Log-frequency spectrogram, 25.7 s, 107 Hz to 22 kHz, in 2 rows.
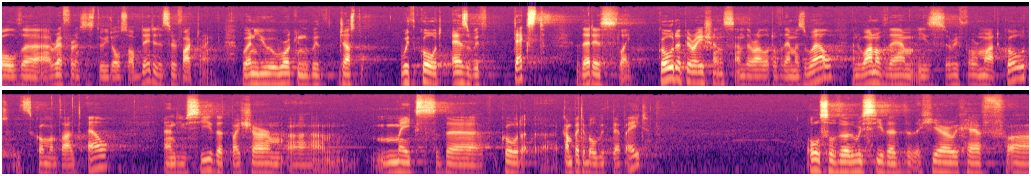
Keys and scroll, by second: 13.9 alt+super+l.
